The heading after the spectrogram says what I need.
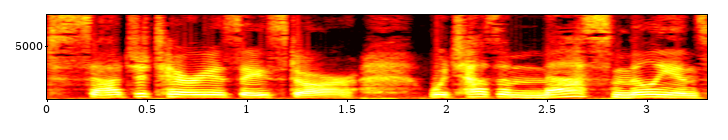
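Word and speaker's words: Sagittarius A*: This center is dominated by a super massive black hole called Sagittarius A, pronounced Sagittarius A star, which has a mass millions of times greater than our sun.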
